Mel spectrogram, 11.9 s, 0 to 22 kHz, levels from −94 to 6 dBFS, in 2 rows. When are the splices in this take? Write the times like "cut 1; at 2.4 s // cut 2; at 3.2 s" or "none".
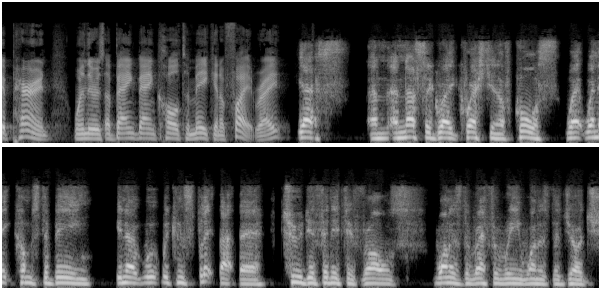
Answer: cut 1; at 1.0 s // cut 2; at 2.9 s // cut 3; at 3.9 s // cut 4; at 7.5 s // cut 5; at 8.7 s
